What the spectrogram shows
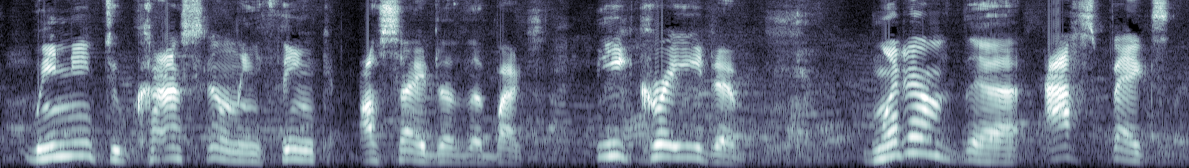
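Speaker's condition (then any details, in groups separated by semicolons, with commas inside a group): Acquired ataxia with dysarthria, acquired; Lance-Adams syndrome; contaminated-jacuzzi Legionnaires' pneumonia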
